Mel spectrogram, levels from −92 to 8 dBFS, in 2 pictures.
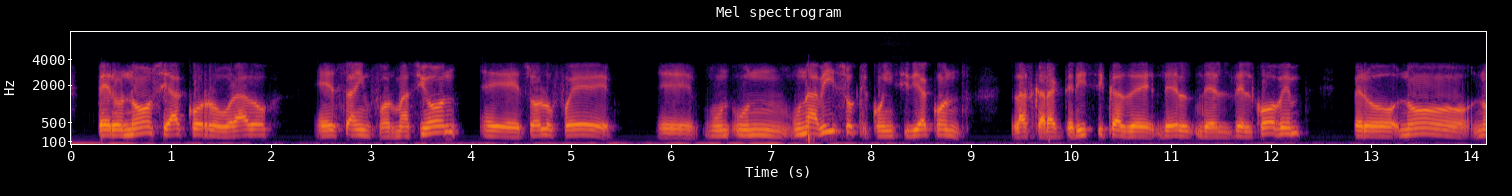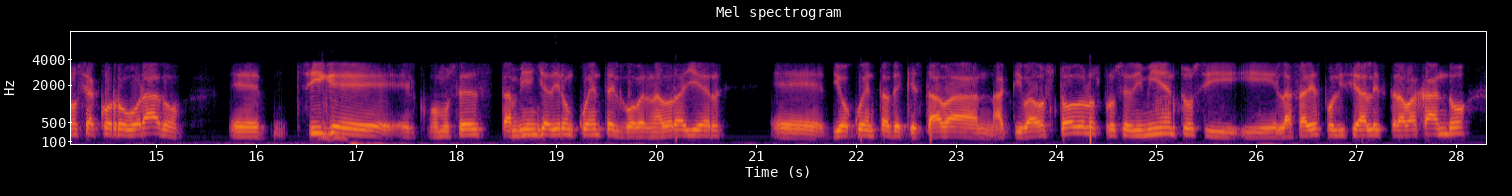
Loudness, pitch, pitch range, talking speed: -26 LUFS, 115 Hz, 105-130 Hz, 125 wpm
